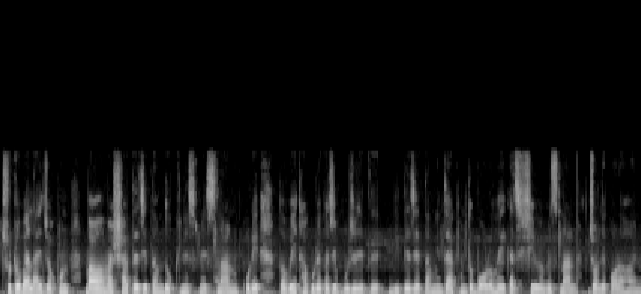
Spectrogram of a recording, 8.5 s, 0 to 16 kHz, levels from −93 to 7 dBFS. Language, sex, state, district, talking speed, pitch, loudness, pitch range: Bengali, female, West Bengal, Kolkata, 205 wpm, 210 Hz, -19 LUFS, 190-225 Hz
